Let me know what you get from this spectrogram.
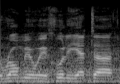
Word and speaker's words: Romeo y Julieta: And I know that you've repackaged the Romeo y Julieta.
